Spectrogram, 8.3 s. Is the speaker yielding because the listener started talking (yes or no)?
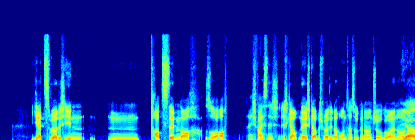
yes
